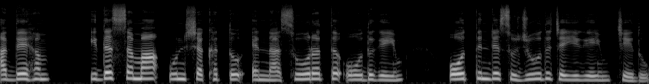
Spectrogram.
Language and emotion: Malayalam, neutral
